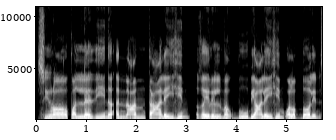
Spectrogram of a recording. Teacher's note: kalau ada nun sukun bertemu ain pada contoh surat Al-Fatihah ayat 7 ini, maka kita membaca jelas. Tidak boleh kita dengungkan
